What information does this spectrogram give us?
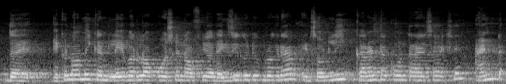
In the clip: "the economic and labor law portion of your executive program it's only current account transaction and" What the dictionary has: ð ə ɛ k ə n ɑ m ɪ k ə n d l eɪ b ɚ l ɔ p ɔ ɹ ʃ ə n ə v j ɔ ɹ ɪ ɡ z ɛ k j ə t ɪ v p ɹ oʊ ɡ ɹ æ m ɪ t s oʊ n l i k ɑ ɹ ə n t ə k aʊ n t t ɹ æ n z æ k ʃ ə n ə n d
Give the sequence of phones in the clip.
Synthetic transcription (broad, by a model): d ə ɛ k ə n ɑ m ɪ k ə n d l eɪ b ɚ l ɔ p ɔ ɹ ʃ ə n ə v j ɔ ɹ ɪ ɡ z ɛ k j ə t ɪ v p ɹ oʊ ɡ ɹ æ m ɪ t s oʊ n l i k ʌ ɹ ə n t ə k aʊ n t t ɹ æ n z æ k ʃ ə n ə n d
